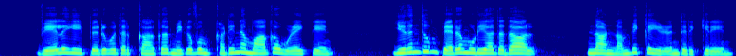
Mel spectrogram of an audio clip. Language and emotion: Tamil, sad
